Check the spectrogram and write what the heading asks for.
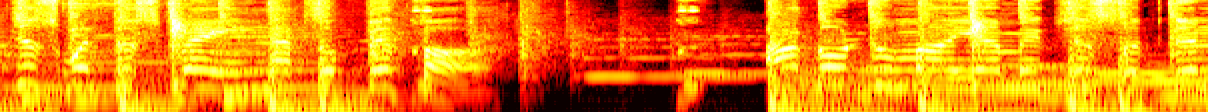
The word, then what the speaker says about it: Ibiza: I just went to Spain, that's Ibiza. Ibiza. Yeah, it's pronounced Ibiza, actually.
